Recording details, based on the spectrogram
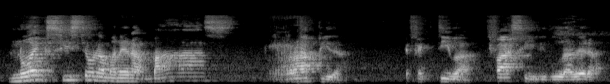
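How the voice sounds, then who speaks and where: A man's voice: on the high side, a bit bright, echoey room, a little hiss or hum. A man with a Mexican Spanish accent preaching a sermon, pressing his points with rhetorical questions and acted quotes. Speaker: pastor.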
